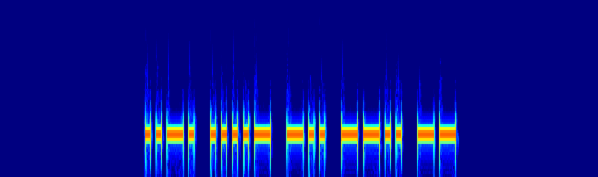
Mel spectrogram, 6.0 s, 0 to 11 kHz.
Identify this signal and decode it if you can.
Morse code, heard as a keyed tone, about 22 wpm, 700 Hz. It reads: F4DZM
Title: DXCC-100 Call Signs - 5 Characters - 22wpm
